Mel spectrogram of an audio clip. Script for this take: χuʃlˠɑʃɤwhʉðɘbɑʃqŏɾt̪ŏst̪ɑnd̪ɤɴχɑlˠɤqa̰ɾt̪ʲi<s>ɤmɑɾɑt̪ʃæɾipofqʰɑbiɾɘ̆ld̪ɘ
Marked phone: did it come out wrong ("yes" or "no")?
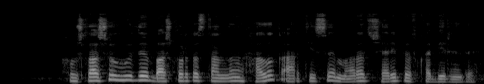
no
